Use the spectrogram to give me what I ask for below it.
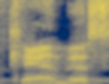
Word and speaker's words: KNVS: the concept and yeah so it's canvas it's spelled knvs some people think it's my name but it's more for canvas it's an art inspired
